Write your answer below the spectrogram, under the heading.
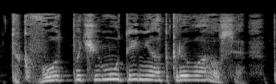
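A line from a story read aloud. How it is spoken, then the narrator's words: Whisper. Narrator (Russian): прошептала я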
